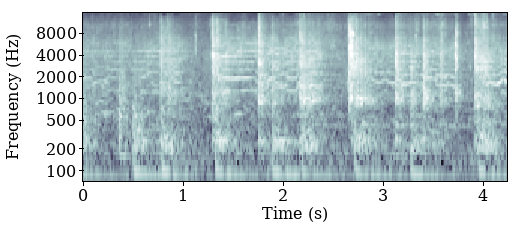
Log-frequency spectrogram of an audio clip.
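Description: Traditional folk music: a reedy, bagpipe-like wind melody over a steady drum beat.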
